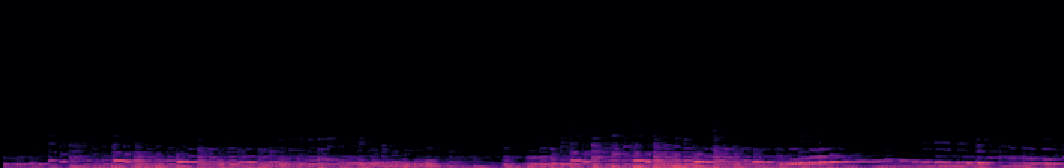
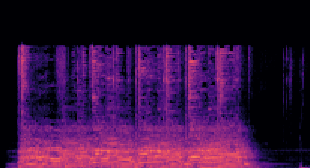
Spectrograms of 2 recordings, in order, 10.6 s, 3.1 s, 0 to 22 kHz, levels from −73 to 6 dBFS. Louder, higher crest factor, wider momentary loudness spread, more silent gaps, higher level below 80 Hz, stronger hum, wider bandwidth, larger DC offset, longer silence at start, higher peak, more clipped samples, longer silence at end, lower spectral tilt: second, -32 LUFS vs -19 LUFS; about the same, 18 dB vs 16 dB; first, 10 LU vs 4 LU; neither; about the same, -56 dBFS vs -54 dBFS; neither; second, 5.2 kHz vs 17 kHz; neither; about the same, 0.05 s vs 0.15 s; second, -14 dBFS vs -6 dBFS; neither; about the same, 0 s vs 0.05 s; first, -10 dB/octave vs -2.5 dB/octave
